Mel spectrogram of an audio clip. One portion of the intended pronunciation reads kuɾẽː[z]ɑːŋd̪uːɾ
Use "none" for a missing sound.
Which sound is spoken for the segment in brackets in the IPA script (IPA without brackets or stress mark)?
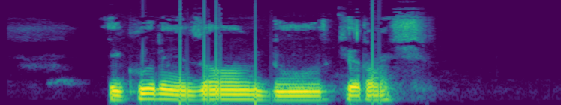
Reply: z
